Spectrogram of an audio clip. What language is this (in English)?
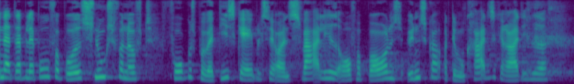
Danish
